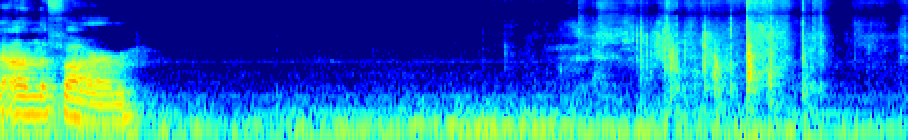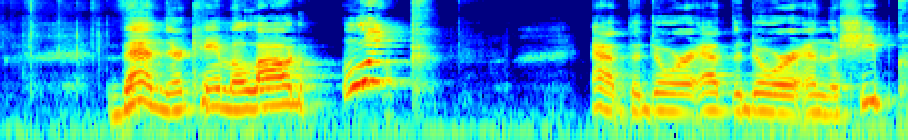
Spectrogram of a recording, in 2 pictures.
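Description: A young woman reads a story aloud, close by, in a calm, expressive voice.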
